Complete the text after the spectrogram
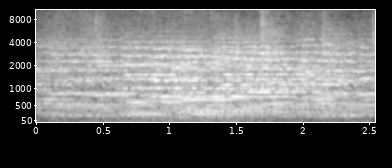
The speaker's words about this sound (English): Nearly all church bells are made out of a bronze, and that's what gives them their distinctive tone and sound.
